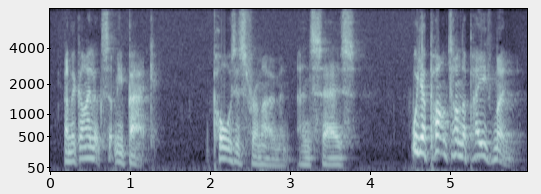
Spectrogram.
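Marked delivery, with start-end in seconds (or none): 4.5-5.8 mock very high, rushed, irritated and angry delivery. Quoting a man's reply after being looked in the eye, retelling an angry tone. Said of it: "in an angry tone".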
